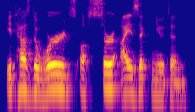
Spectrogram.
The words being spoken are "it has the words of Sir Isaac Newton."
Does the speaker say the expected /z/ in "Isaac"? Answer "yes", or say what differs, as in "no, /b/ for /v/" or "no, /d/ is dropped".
yes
